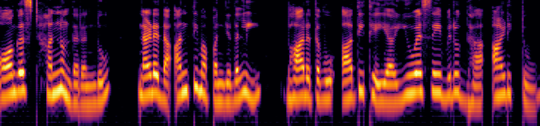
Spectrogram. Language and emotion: Kannada, neutral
